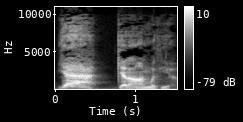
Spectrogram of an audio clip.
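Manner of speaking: rough coaching man's voice; gruff coachman. Acted. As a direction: bark it like a tired coachman.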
